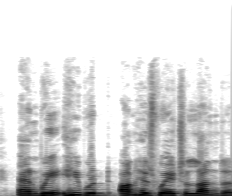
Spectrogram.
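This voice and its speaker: In a southern English accent, a woman speaks at a medium pitch with a dark, mellow tone. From England, Kent. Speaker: speaker on wartime childhood. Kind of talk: talk with Q and A.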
